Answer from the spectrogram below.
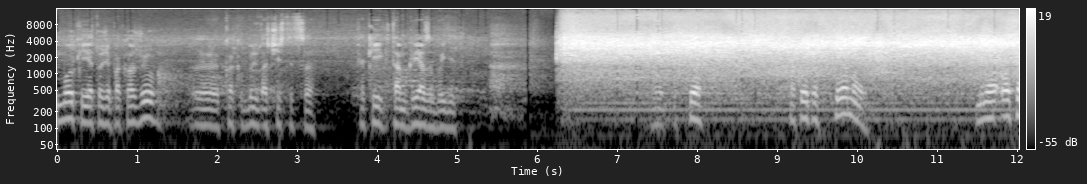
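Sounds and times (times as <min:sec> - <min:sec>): spray lance hissing: 0:06.2 - 0:12.0.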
